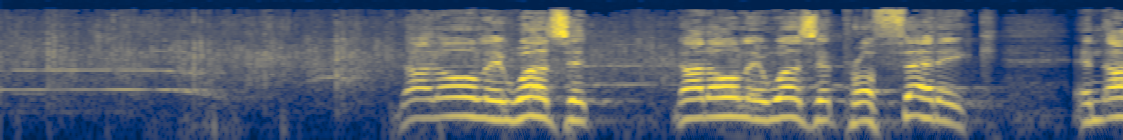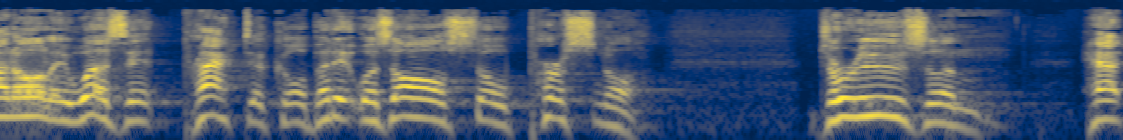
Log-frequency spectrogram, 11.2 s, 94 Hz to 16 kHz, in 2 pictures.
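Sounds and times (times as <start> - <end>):
large group of people clapping: 0.0 - 4.2
speech: 2.0 - 8.9, 9.7 - 11.2.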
